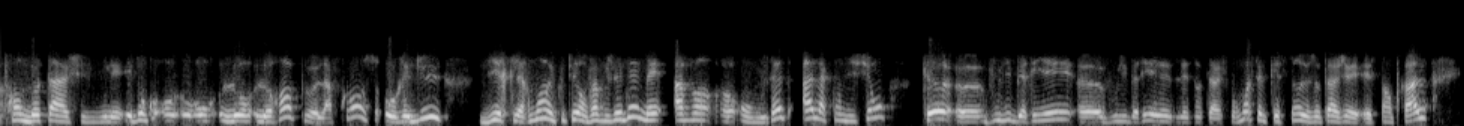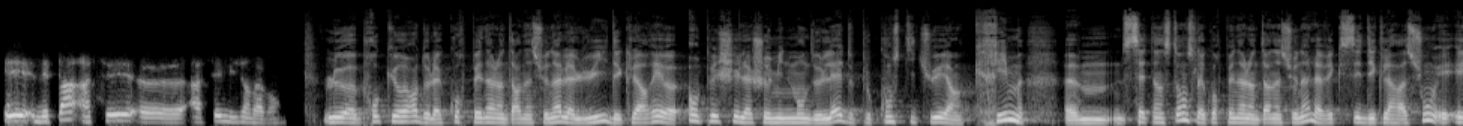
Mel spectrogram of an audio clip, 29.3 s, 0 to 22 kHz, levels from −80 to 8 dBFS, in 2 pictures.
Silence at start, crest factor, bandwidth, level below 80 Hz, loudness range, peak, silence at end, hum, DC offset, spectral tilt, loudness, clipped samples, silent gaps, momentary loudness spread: 0 s; 16 dB; 14 kHz; -54 dBFS; 3 LU; 0 dBFS; 0 s; none; under 0.1%; -6.5 dB/octave; -16 LUFS; under 0.1%; none; 8 LU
